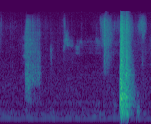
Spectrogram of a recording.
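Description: A single sharp thud near the end: a tossed item landing after missing a garbage can.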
